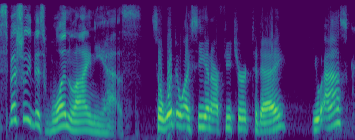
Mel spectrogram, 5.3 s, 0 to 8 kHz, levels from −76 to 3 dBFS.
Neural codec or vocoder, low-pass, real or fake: none; 7.2 kHz; real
